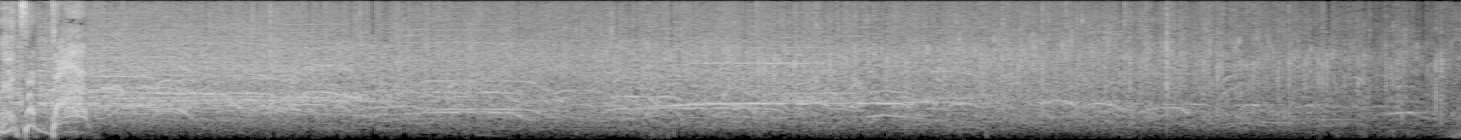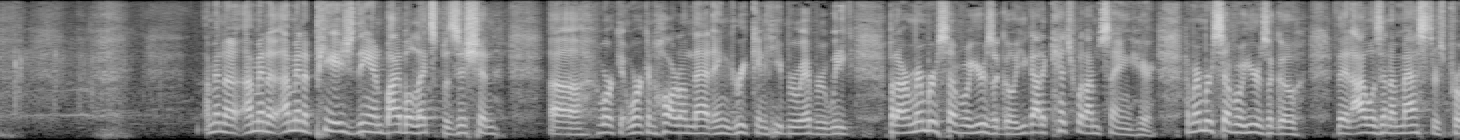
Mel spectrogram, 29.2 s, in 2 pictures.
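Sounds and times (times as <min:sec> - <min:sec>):
audience shouting: 0:00.0 - 0:12.6
audience clapping: 0:00.0 - 0:15.9
speech: 0:00.2 - 0:00.7, 0:16.7 - 0:29.2.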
